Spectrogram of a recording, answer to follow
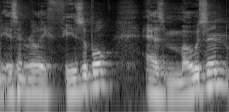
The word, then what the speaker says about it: Mosin: isn't really feasible as mosin or mohsen is a russian name and nagant or nagong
